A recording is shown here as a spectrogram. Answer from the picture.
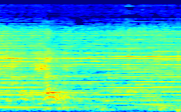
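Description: Indian devotional music with sustained harmonium-like tones and hand-drum beats, playing steadily.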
